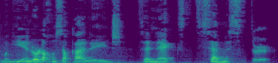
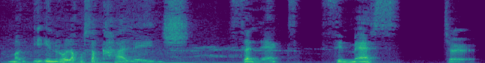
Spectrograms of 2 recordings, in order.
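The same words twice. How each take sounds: First: Semester is not stressed on the second syllable. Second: Semester is stressed on the second syllable. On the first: The speaker calls it wrong. "Mali po yan" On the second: The speaker calls it right. "ito na ang ating dapat sabihin"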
